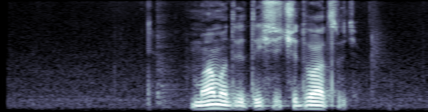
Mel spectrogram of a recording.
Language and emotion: Russian, neutral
